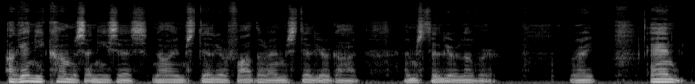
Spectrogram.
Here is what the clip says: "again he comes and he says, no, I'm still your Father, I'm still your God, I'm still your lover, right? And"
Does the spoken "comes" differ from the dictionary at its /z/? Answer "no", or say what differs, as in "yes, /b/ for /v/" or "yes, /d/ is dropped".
no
